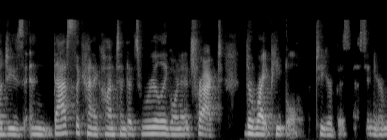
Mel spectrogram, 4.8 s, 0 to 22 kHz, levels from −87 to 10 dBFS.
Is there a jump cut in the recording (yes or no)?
yes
